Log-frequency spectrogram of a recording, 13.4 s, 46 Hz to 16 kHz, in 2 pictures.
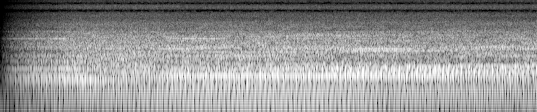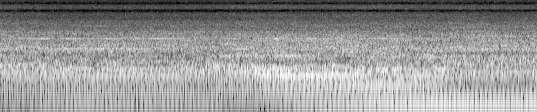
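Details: New Predator 6500 W portable generator powering a house panel through a twist-lock cord: even, unchanging engine drone with a steady beat, no misses or knocks; normal running under load.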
